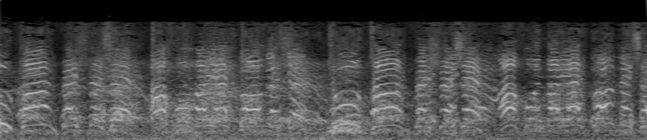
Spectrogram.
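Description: A large crowd of protesters in Tehran, Iran, around Azadi Square and Enghelab Street, chants anti-government slogans in loud, rhythmic unison, voices rising and falling in repeated bursts over a steady roar of many people shouting together.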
